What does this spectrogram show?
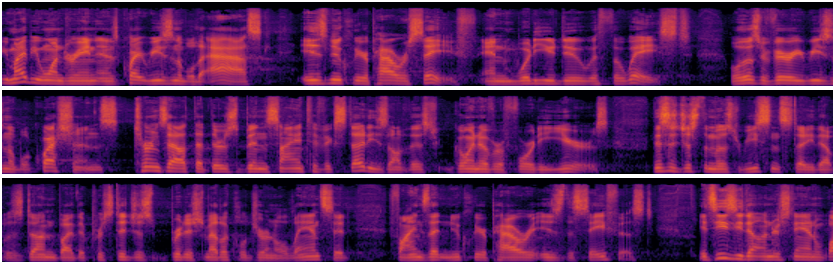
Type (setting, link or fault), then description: setting, live audience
